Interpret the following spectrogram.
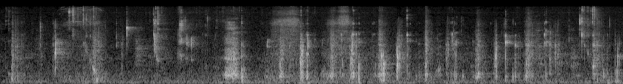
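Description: Close-miked biting and chewing of a mochi ice cream ball with a cookie dough and chocolate filling, heard as a string of short, sharp mouth clicks and smacks with a few louder bites.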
